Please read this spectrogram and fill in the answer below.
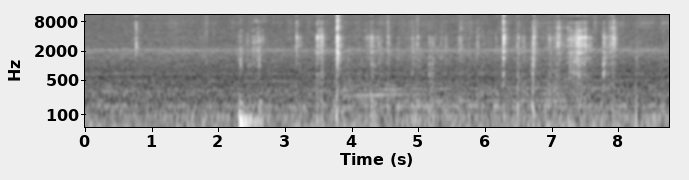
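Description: A plastic drink bottle handled close to the microphone: a low thump about two seconds in, then a run of light, irregular plastic clicks and crackles.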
